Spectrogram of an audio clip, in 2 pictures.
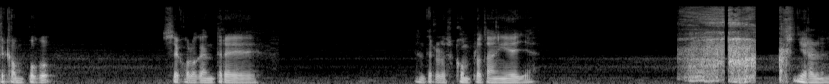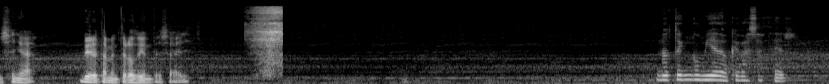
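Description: A middle-aged man talks with animation over an online call, in short bursts.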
